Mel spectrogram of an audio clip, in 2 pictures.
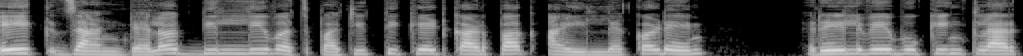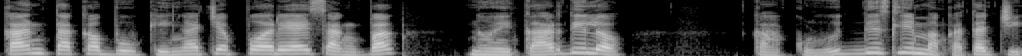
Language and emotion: Goan Konkani, sad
